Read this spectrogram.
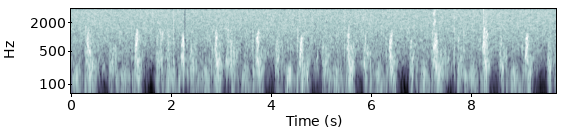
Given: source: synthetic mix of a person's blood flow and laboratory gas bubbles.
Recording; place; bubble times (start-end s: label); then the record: Doppler ultrasound of blood flow; precordium
1.73-2.15 s: bubbles
2.26-2.49 s: bubbles
2.67-2.95 s: bubbles
3.10-3.26 s: bubbles
7.22-7.33 s: bubbles
7.46-7.60 s: bubbles
7.64-7.71 s: bubbles
7.83-7.91 s: bubbles
8.21-8.38 s: bubbles
From the record:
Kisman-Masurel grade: 222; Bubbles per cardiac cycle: several, 3 to 8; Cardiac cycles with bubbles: 10 to 50%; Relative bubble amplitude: moderate (0.250 to 0.450); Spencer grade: 2 (many but less than half of the cardiac periods contain bubble signals, singularly or in groups); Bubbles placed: anywhere in the cardiac cycle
